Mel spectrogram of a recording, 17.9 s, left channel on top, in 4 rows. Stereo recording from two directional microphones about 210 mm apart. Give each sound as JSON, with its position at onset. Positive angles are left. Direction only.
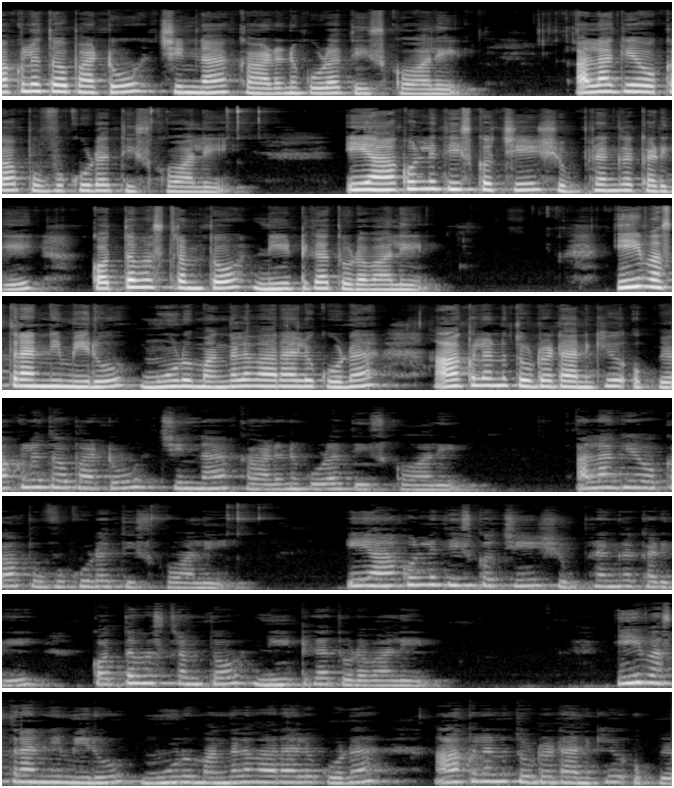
{"t": 0.0, "sound": "a woman's voice", "side_deg": 45}
{"t": 13.0, "sound": "speech", "side_deg": 40}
